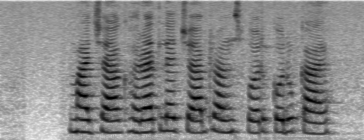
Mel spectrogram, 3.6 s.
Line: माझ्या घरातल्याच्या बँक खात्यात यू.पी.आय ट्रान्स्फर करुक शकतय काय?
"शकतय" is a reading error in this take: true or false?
true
